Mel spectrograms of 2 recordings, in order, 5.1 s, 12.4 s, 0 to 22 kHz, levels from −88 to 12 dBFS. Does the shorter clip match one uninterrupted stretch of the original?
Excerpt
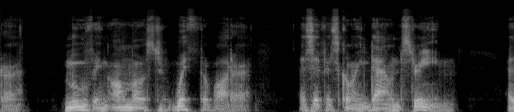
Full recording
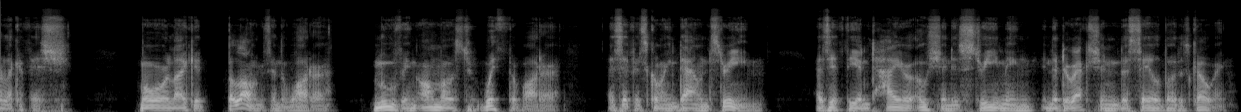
yes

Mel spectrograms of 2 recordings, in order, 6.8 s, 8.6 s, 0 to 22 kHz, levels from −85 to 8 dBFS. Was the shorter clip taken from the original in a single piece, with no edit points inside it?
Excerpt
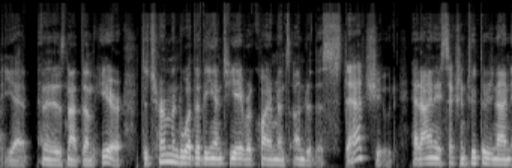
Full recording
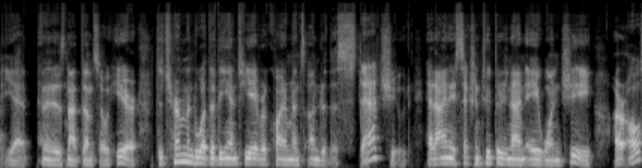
no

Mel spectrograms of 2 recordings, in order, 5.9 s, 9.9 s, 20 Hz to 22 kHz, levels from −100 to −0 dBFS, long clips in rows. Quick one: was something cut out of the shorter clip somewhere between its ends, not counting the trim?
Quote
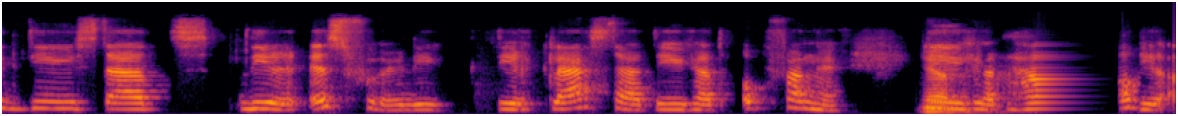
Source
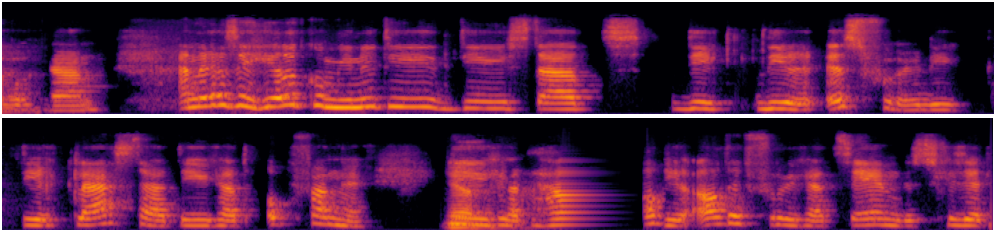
yes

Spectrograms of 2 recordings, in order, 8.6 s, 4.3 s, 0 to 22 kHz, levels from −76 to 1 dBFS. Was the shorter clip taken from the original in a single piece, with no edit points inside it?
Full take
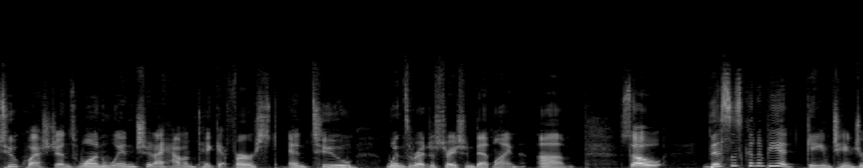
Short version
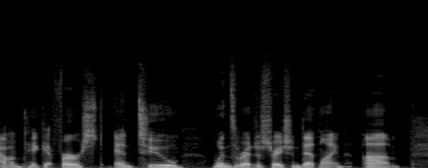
yes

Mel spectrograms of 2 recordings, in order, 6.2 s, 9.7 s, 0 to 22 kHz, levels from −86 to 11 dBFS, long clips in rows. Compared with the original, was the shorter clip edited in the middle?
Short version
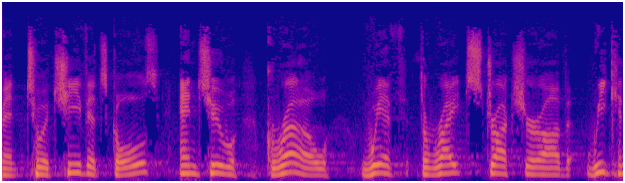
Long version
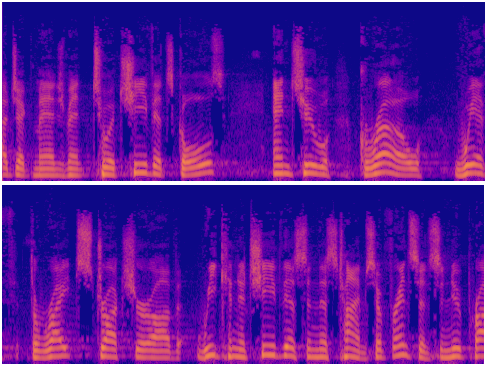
yes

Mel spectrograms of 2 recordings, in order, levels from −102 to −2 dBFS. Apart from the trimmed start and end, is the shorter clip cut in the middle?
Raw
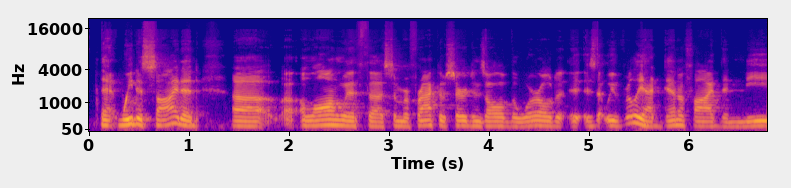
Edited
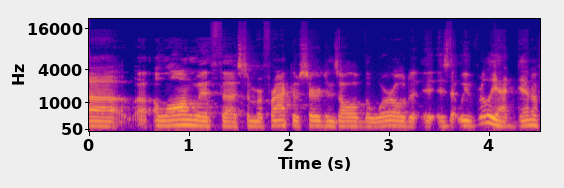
no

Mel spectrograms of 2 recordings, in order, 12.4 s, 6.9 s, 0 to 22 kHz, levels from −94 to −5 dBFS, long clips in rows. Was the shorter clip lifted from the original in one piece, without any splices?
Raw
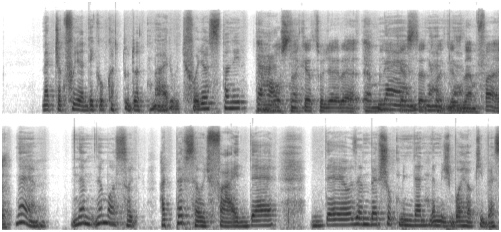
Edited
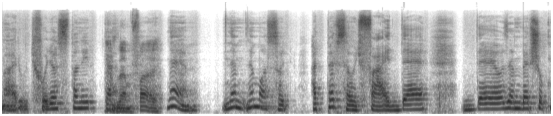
no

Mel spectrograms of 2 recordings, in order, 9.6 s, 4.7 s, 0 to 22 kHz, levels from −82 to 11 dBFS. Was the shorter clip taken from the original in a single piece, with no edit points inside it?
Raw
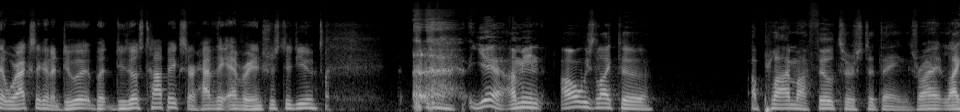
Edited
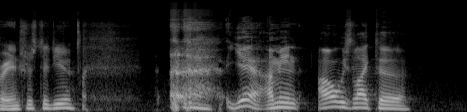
yes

